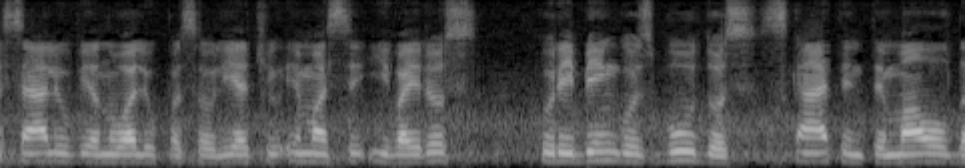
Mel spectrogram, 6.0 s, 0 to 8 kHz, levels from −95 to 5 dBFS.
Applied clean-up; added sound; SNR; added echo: none; none; none; none.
